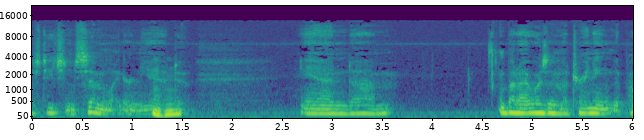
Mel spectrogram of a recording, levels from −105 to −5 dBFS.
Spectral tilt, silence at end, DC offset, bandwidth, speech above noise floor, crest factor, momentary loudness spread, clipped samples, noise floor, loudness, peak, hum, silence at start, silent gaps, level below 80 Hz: -5.5 dB/octave; 0 s; under 0.1%; 13.5 kHz; 28 dB; 16 dB; 19 LU; under 0.1%; -55 dBFS; -28 LUFS; -12 dBFS; none; 0 s; none; -48 dBFS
